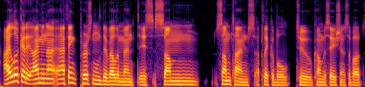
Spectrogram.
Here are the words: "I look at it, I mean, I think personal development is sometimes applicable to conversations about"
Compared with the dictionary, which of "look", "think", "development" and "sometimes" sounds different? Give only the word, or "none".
none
